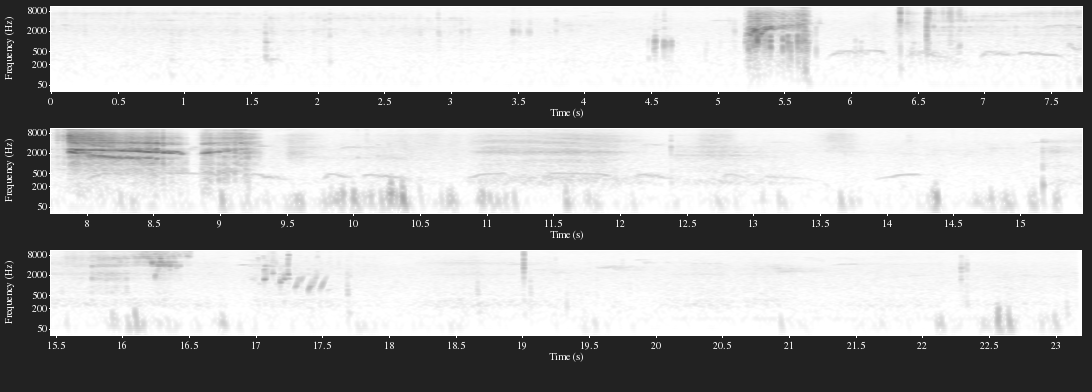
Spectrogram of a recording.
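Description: Rubber bulb syringe being squeezed into a soil burrow: mostly quiet, with two short sputtering bursts about five and eight seconds in, the second with a falling squeak. Light handling and rustling follow.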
